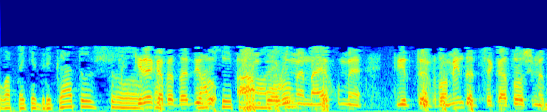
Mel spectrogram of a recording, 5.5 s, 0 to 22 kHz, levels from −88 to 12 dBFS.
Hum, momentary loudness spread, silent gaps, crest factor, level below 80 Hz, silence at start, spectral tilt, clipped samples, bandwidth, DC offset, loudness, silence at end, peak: none; 6 LU; none; 14 dB; -38 dBFS; 0 s; -11.5 dB/octave; under 0.1%; 4.2 kHz; 0.7%; -16 LUFS; 0 s; -2 dBFS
